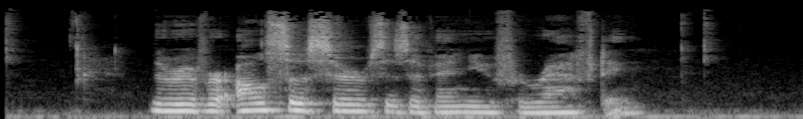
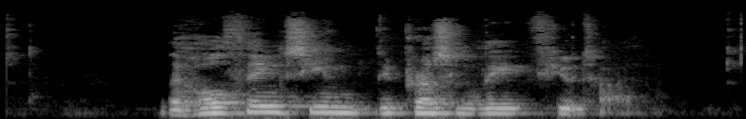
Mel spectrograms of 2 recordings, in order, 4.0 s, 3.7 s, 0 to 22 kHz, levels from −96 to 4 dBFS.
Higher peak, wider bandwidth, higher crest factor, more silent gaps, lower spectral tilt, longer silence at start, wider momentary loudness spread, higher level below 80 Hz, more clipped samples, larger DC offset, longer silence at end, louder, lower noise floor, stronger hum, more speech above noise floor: first, -8 dBFS vs -18 dBFS; first, 15.5 kHz vs 13.5 kHz; about the same, 16 dB vs 18 dB; neither; about the same, -5 dB/octave vs -5.5 dB/octave; second, 0.05 s vs 0.8 s; first, 23 LU vs 9 LU; first, -40 dBFS vs -68 dBFS; neither; neither; second, 0 s vs 0.6 s; first, -22 LUFS vs -34 LUFS; second, -43 dBFS vs -79 dBFS; neither; second, 22 dB vs 46 dB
